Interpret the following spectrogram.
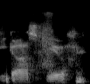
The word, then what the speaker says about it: Egoscue: right so first off the goski method um pronunciation is always a little tough so you'll hear us say it a few times egos you it comes from our founders last name pete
